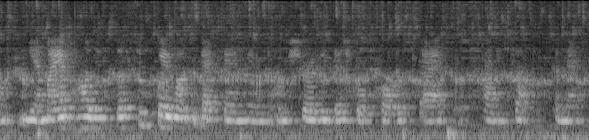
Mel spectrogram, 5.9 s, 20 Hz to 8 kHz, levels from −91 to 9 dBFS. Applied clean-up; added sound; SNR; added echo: none; Trickle, dribble / Traffic noise, roadway noise; 10 dB; reverberation time 0.6 s.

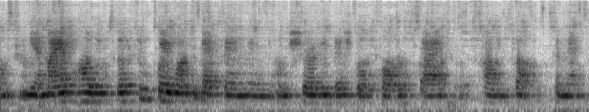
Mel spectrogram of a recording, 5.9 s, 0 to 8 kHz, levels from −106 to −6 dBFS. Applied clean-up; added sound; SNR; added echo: neural separator model SepFormer DNS4.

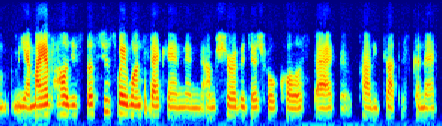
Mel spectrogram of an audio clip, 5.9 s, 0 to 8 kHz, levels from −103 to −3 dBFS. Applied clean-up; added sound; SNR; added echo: none; none; none; none.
